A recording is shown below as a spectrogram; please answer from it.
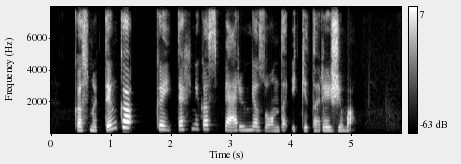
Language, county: Lithuanian, Panevėžys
